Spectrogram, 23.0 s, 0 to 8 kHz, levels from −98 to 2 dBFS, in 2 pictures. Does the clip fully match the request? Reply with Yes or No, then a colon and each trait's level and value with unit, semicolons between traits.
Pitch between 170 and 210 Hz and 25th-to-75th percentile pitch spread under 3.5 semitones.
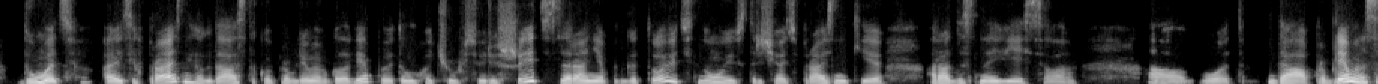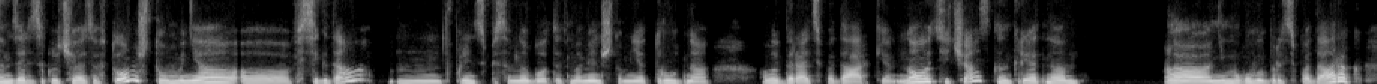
Yes: high, 190 Hz; average, 2.8 semitones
